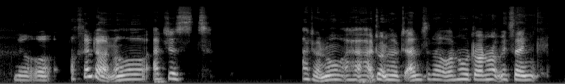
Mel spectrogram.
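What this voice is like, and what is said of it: Scottish accent. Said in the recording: “as Americans, we love the accent ... what beautiful accents we've got ... I've listened to so many Scottish Murders episodes, I think I've actually got the accent down now. I think it's Scottish.”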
